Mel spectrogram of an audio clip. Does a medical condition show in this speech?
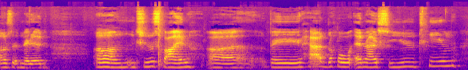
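Yes: Moebius syndrome; small tongue.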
